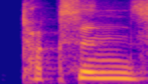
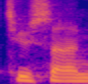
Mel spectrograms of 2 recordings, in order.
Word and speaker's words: Tucson: see you man uh tucson's finest i know it's tucson but i always said it tucson because that's the way i remember how to spell it joe morgan what's going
